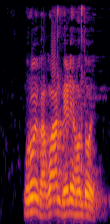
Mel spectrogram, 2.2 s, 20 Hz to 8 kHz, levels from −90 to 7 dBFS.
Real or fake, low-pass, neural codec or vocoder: real; 7.2 kHz; none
